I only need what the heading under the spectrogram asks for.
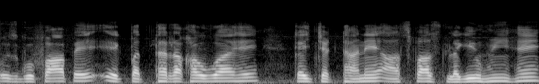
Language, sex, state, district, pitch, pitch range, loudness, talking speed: Hindi, male, Bihar, Bhagalpur, 145 Hz, 135-150 Hz, -15 LUFS, 155 wpm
